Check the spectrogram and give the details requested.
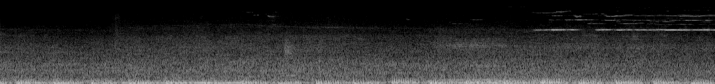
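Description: Steady road traffic noise, vehicle engines rumbling as a continuous background. A thin, high steady tone comes in about five seconds in.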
